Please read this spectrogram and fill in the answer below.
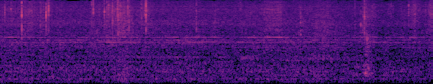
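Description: Faint sounds of a kitchen knife scoring a raw boneless chicken thigh on a cutting board and of the meat being handled, with a few light clicks, the last one slightly louder near the end.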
